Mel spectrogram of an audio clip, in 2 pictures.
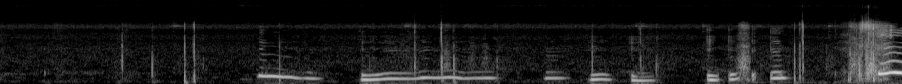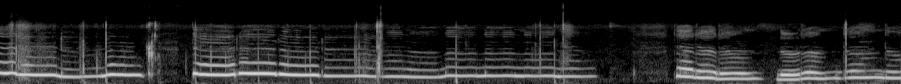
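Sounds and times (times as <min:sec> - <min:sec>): child humming: 0:02.6 - 0:08.0, 0:08.6 - 0:15.0, 0:15.8 - 0:18.0
sharp little clicks: 0:02.6 - 0:15.3.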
